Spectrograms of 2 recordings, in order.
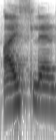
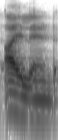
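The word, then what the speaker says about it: island: तो इसमें S silent होता है ना, आइसलैंड नहीं बोलते, आइलैंड, आइलैंड बोलते हैं, ठीक है ना।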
